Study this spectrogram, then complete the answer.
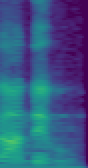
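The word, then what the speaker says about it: rendezvous: तो this is what, it इज a French word, ये एक फ्रेंच वर्ड है। इसको अपन लोग क्या प्रोनाउंस करते हैं? इसको अपन लोग प्रोनाउंस करते हैं रांदेवू, ठीक है ना? फ्रांस के अंदर ये जो जेड है, ये जेड क्या होता है? ये जेड इज साइलेंट, ठीक है ना?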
